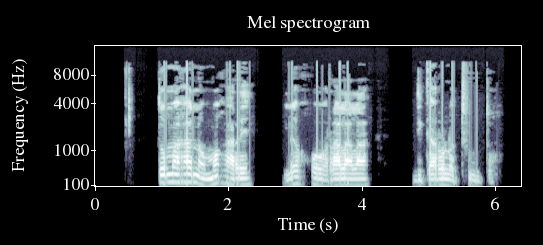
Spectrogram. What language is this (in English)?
Tswana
